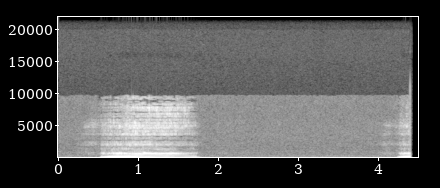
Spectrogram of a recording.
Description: #睡眠時無呼吸症候群 患者本人と周りの人を苦しめるいびき音です。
